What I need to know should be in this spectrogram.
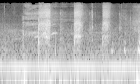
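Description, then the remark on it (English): Three quick hissing spritzes from a small dry-mouth spray pump, evenly spaced, with a faint steady electrical hum underneath and no talking. “I'm seriously having mouth dry right now. Hold on. Okay, I'll do it. I got my spray.”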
